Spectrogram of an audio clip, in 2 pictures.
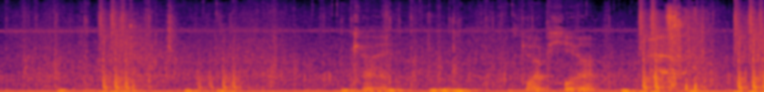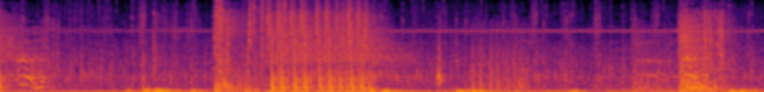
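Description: Gunfire rattles in short, rapid bursts.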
